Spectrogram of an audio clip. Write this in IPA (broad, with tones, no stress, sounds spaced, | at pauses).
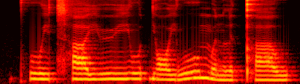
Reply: pʰ uː˨ j t͡sʰ aː˧ j yː˧ j uː˧ t̚ j ɔː˨ j w uː˥ m ɵ˨ n l ɪ˨ k̚ pʰ aː˧ w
